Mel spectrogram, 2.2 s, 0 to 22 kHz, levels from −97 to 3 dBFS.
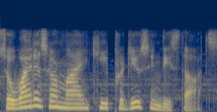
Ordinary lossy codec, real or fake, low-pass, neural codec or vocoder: Opus, 24 kbps; real; 7.2 kHz; none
